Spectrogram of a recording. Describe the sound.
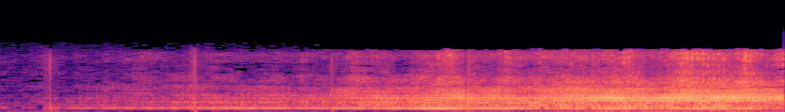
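Propeller airplane taking off and banking overhead: a steady harmonic engine drone that grows gradually louder toward the end, with a few brief knocks early on.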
